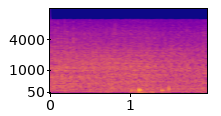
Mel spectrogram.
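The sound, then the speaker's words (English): A tractor planting hemp seeds in a field at a university in Louisville gives a steady, even engine rumble. A few faint thumps rise briefly above the drone, and no voices are heard. “That is the sound of a tractor putting hemp seeds in the ground today at the University of Louisville.”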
